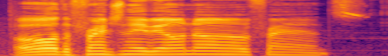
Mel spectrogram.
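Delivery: high, loud cry of alarm, second half drawn out slowly; alarmed outburst. Real, not acted. Player alarmed by the French navy, loud high cry. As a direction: panic at the sight of the French fleet.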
